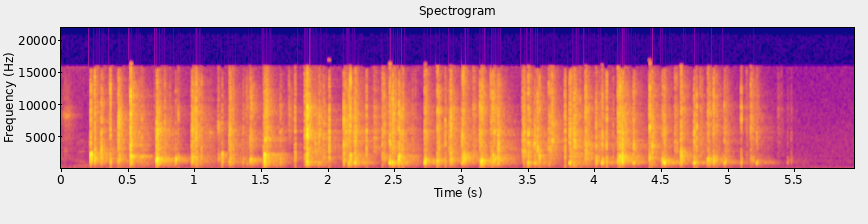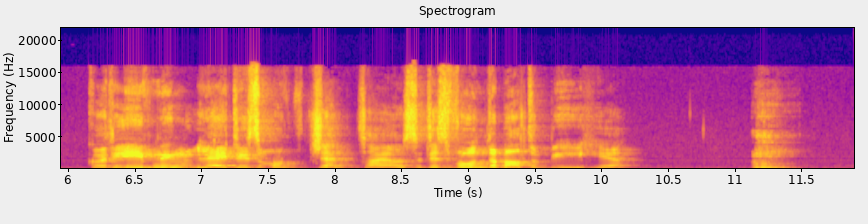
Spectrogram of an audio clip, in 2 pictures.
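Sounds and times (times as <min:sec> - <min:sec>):
audience applause: 0:00.1 - 0:05.5
speech: 0:06.2 - 0:10.3.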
